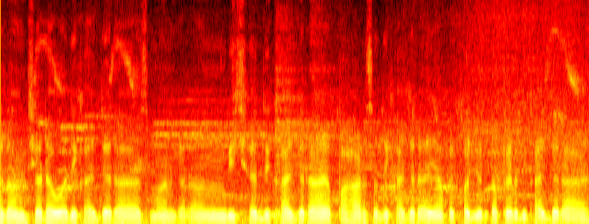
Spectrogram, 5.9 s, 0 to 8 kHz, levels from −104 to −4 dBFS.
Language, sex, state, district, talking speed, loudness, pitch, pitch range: Hindi, male, Bihar, Patna, 285 wpm, -15 LUFS, 115 Hz, 115-120 Hz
